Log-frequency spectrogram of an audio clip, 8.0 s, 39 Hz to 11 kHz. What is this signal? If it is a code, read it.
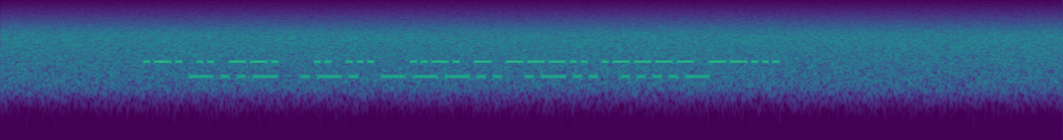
Morse code, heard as two keyed tones, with radio static. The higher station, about 30 wpm, 920 Hz: RIG IS FT817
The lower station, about 20 wpm, 510 Hz: XR8L4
